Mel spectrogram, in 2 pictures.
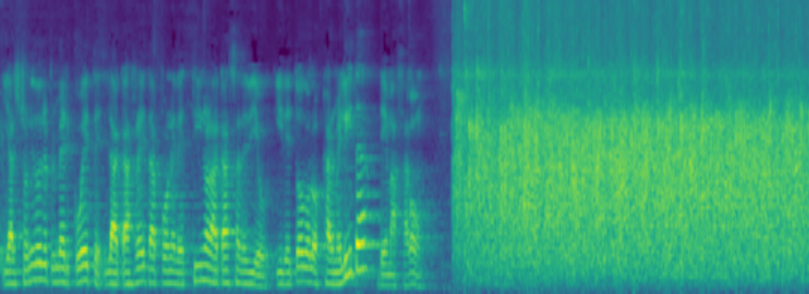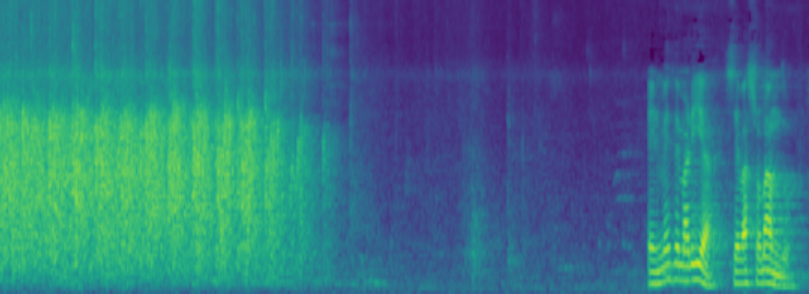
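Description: A young man reads aloud calmly into a microphone in an echoing room.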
